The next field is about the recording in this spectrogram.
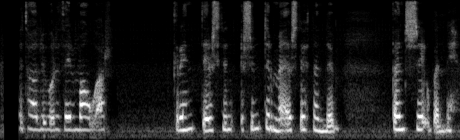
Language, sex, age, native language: Icelandic, female, 20-29, Icelandic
